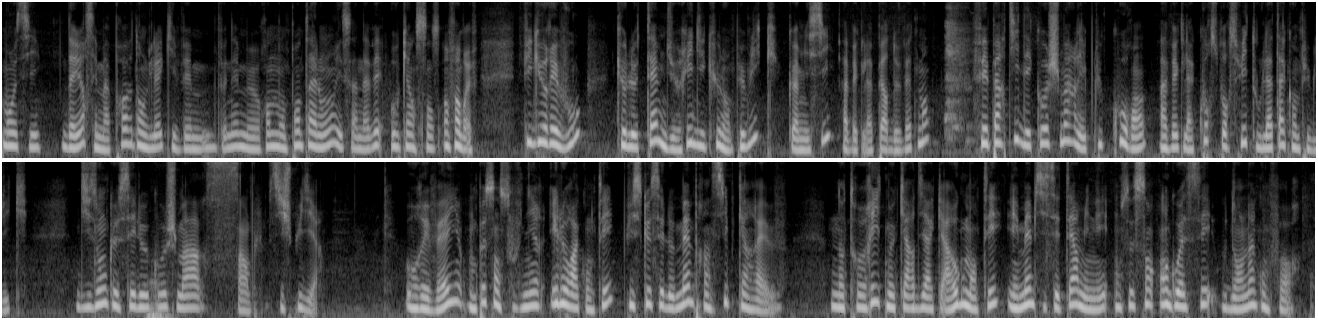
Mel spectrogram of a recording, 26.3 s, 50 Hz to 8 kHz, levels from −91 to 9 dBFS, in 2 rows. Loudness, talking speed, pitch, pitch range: -25 LUFS, 210 wpm, 195 Hz, 175-225 Hz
